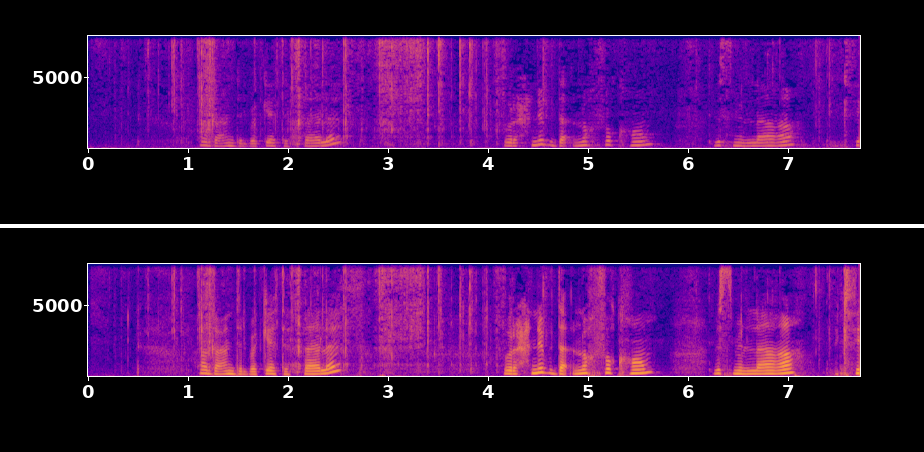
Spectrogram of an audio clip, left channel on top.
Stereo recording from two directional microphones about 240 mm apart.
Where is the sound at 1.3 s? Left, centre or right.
Right.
